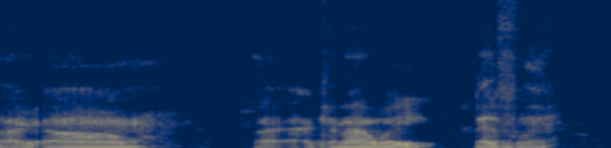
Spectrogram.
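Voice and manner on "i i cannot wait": ordinary delivery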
